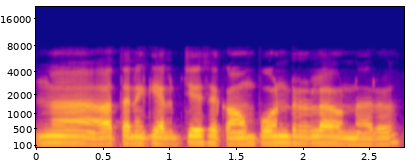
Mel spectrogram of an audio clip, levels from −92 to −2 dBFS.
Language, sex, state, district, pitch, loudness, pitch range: Telugu, male, Andhra Pradesh, Chittoor, 145 Hz, -15 LUFS, 135-150 Hz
